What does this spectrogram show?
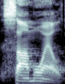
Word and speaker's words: Samuel: I have an unusual name, not when you first hear it or read it, it's Samuel, but the Hispanic pronunciation, all the vowels are flat and long, is Samuel.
